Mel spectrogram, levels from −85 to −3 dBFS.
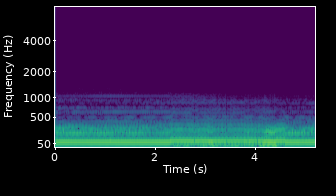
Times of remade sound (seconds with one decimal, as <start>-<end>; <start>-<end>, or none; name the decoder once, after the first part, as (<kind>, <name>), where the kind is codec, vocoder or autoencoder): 2.3-4.6 (vocoder, Vocos)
